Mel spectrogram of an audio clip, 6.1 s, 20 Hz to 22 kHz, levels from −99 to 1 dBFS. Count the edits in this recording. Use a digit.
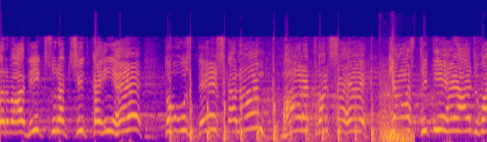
1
